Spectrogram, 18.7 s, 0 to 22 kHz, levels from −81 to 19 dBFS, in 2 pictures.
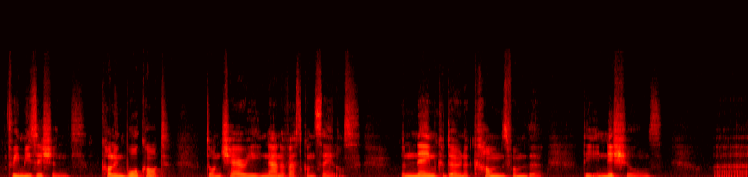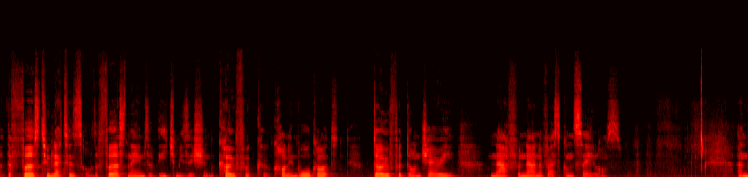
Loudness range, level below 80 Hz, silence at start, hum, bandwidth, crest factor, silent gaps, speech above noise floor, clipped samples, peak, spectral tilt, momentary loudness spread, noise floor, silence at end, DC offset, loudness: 5 LU; -74 dBFS; 0.1 s; none; 16 kHz; 24 dB; none; 27 dB; under 0.1%; -12 dBFS; -4 dB/octave; 18 LU; -64 dBFS; 0 s; under 0.1%; -36 LUFS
